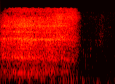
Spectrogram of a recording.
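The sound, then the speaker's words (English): A deep, airy inhale for about a second, done as a breathing technique, a steady breathy rush that cuts off abruptly into quiet. “So I tell her to breathe in,”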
